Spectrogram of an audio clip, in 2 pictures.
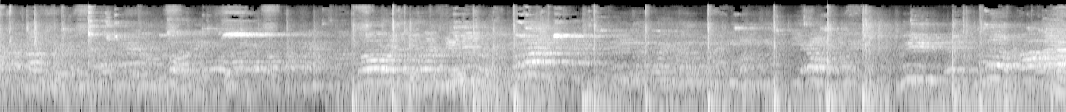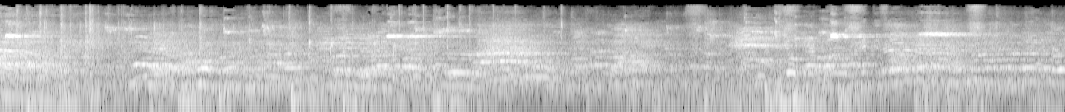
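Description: Volleyball being hit and bouncing on a hardwood gym floor, many short sharp knocks scattered throughout, over players' shouts and chatter in a large hall.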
